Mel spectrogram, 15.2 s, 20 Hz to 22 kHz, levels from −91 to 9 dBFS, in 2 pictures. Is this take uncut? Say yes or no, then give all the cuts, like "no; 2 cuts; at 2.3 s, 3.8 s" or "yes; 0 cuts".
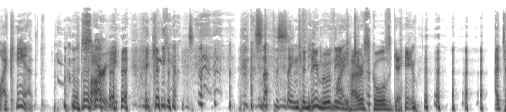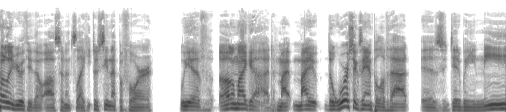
no; 1 cut; at 9.0 s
